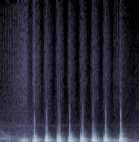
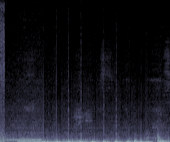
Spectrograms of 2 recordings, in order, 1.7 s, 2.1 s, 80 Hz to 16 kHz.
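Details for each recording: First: Alpine Type S 10 D2 car subwoofer, repaired, wired to 1 ohm, free air, driven by NVX XAD11 amplifier at about 32–101 watts: about seven sharp popping pulses a second with crackly edge over the low note; popping distortion. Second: Alpine Type S subwoofer, repaired, free air (no box), on NVX XAD11 amplifier around 200 W, 3.5-4 ohm: deep clean full bass, no rattle, buzz or flapping cone; normal subwoofer playback.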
